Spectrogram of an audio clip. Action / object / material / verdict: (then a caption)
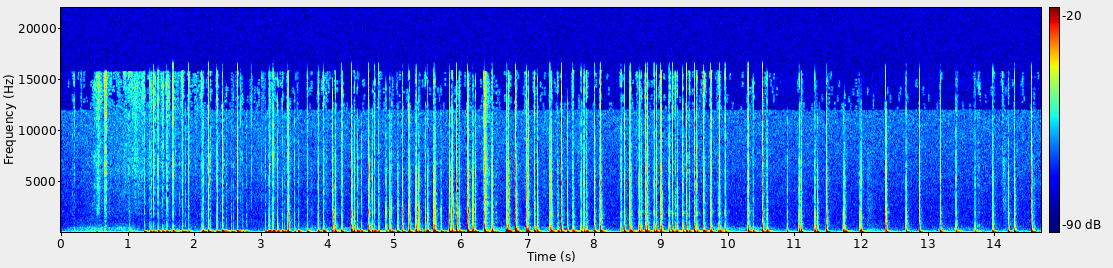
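tap / laminated hardboard placemat / hardboard / none. A rigid, solid thin laminated hardboard placemat, printed with a photo of a ruined house and edged with a blue textured border, is held in both hands and tapped with fingertips and nails. Fast, dense bursts of dull, low-pitched taps with clicky edges come in quick runs, pause briefly, then continue in sparser patters. Each tap dies away almost instantly, with very little ring.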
